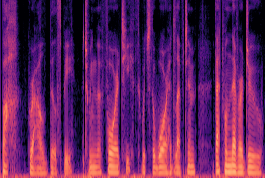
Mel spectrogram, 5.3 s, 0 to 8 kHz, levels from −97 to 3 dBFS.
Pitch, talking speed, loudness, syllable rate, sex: 95 Hz, 190 wpm, -22 LUFS, 5.0 syllables/s, male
